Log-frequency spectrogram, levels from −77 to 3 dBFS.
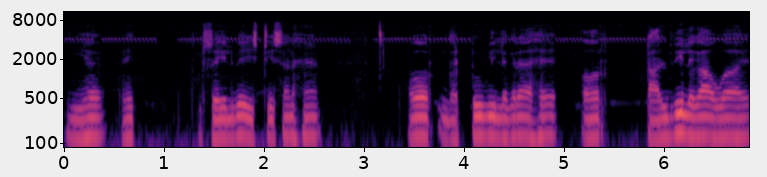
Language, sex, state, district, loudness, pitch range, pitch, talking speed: Hindi, male, Uttar Pradesh, Hamirpur, -35 LUFS, 115-125 Hz, 120 Hz, 155 wpm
